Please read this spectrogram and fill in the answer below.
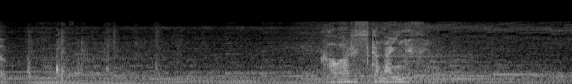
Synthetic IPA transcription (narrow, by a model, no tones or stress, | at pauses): kʰaβaɾɯ̟ɕɨ̥kanaĩnd̪esɨ̥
